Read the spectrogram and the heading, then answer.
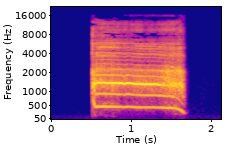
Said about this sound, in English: That was me screaming in frustration. I can't believe I overslept again.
